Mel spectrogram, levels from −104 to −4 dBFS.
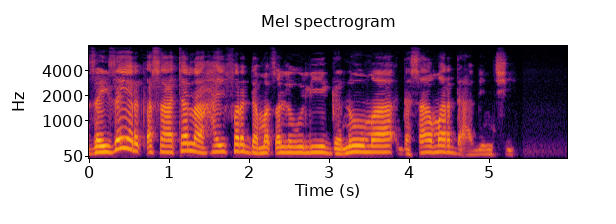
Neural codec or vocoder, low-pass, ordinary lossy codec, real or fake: none; none; none; real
